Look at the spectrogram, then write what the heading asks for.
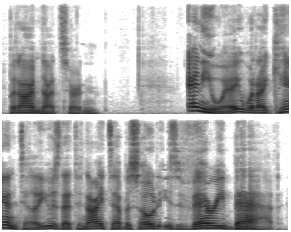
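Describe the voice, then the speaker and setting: A man playing a pompous, bumbling horror radio show host, narrating in a deliberate, dramatic, mock-ominous way. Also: mid-range voice, a bit bright, dry recording, clean studio sound, close to an everyday voice.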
